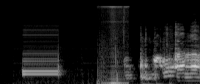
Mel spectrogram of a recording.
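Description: A short electronic telephone beep, steady in pitch and under half a second long, followed about half a second later by a brief crackle of phone-line noise.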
